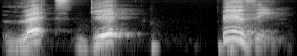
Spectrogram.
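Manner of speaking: put-on comedy character voice, low and swooping. Predicting what the team will do this morning, the speaker uses a Nutty Professor voice. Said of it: "In my nutty professor voice".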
